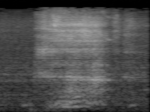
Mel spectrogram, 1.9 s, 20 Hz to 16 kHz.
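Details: A person snoring, recorded 12/25/07: a single breathy, rasping snore on an inhaled breath, rising and then fading, with quiet room noise; snoring.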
